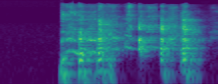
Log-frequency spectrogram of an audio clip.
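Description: A man laughing in a quick run of breathy, coughing bursts, starting about half a second in.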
